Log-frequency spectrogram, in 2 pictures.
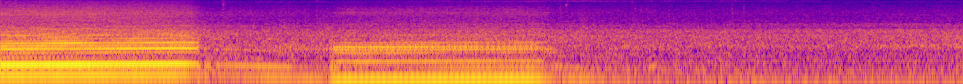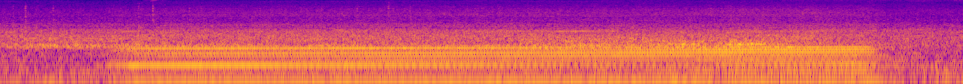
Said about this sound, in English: You can hear the tires begging for mercy.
